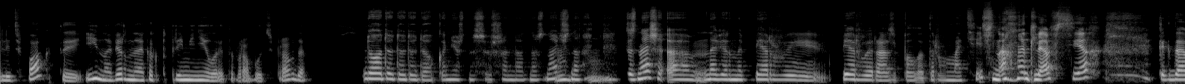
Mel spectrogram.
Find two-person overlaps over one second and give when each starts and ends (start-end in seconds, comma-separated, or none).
none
